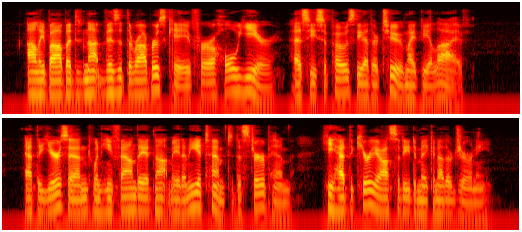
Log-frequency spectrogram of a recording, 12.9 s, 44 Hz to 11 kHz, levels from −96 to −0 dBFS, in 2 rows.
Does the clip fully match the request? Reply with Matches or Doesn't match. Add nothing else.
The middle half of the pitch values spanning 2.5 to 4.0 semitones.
Matches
